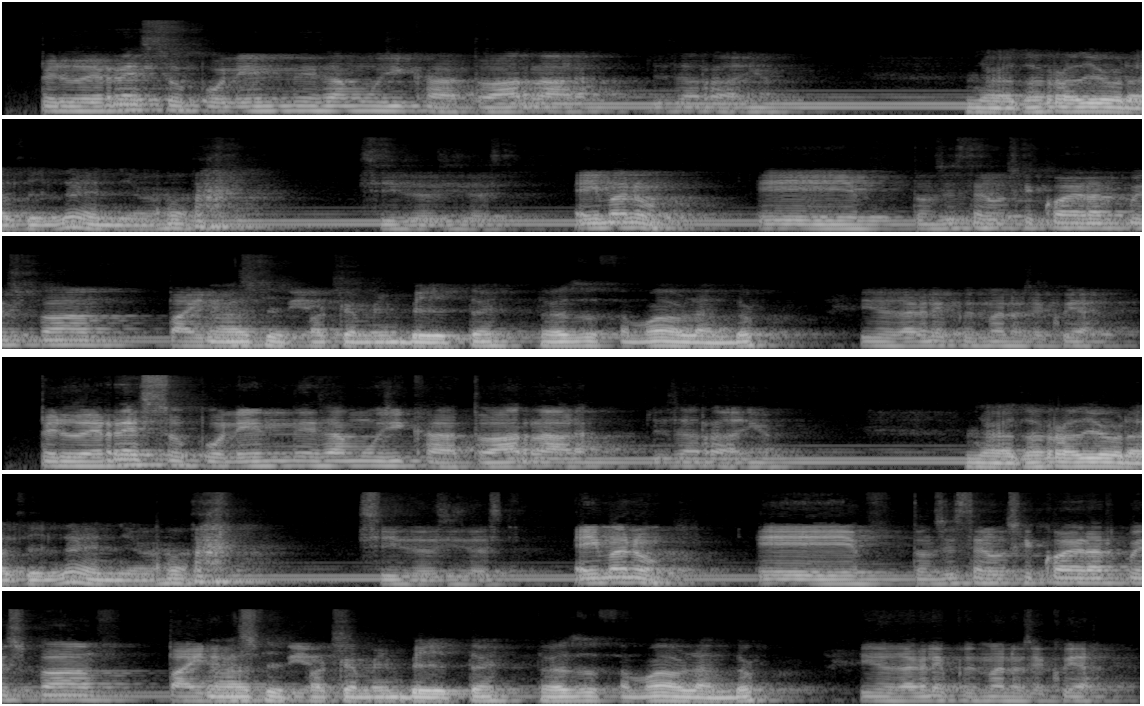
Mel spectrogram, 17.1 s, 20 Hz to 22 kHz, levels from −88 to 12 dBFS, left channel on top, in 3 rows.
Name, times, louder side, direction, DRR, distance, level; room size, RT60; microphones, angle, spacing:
voice 1, 0.2-3.9 6.6-8.2 8.6-9.0 9.5-11.9 12.2-13.0 15.7-16.9, right 2 dB, 80° right, 5 dB, 3.5 m, -25 dB
sound 1, 2.4-14.4, left 1 dB, 10° right, 2.2 m, -36 dB
voice 2, 4.8-6.7 12.4-15.2, right 1 dB, 30° right, 9 dB, 1.2 m, -20 dB
28.0 x 21.0 x 8.4 m, 0.79 s
head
